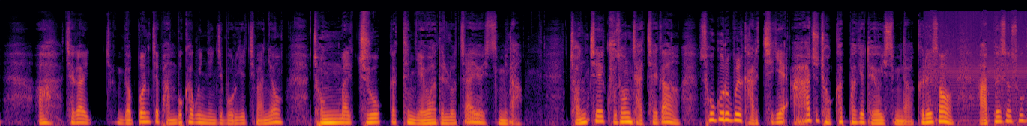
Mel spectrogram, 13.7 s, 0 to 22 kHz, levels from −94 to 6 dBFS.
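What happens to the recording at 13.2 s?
A switching source such as a dimmer or rectifier, or a missing shield, is letting sharp spikes into the speech path twice per 60 Hz mains cycle. The result is mains buzz running from 12.32 s to the end of the clip, so 13.2 s falls inside it. Harmonics of 60 Hz stack up into the kilohertz range, giving a steady, raspy buzz that sits roughly 20 dB below the speech.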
